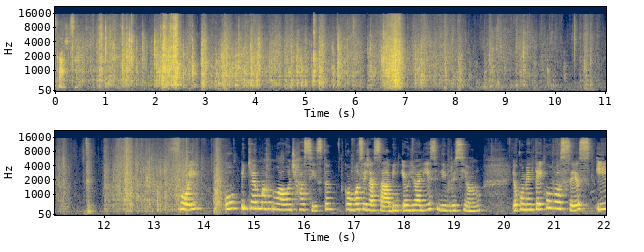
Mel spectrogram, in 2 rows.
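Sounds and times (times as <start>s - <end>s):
paper and bubble wrap crinkling: 0.0s - 15.5s.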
